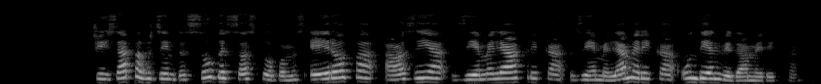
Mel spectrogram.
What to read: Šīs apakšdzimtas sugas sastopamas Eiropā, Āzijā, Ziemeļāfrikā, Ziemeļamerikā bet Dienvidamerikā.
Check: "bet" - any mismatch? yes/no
yes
